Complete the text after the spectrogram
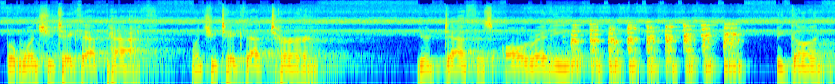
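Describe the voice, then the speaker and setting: A man delivering an intense, blunt, reflective personal monologue with deliberate pauses. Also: medium pitch. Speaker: podcast host and musician. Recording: roomy echo, long reverb, music underneath.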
